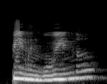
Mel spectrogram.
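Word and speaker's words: pingüino: цю у не читаємо Якщо ця у іде з двома крапками ми її читаємо давайте ще раз Герра гітара у не читаємо пінгуно гуня у читаємо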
